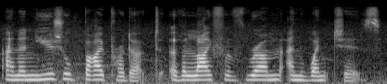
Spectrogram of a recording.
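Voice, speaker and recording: Casting: woman as the ancient Sea, solemn storyteller, unhurried poetic delivery, mid pitch, rain and water behind. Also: steady tone, a little hiss or hum, lightly acted, low-quality recording. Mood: brooding. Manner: grave, poetic, deliberate. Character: the ancient Sea itself, solemn, brooding female narrator. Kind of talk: scripted dramatic narration in a radio play.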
